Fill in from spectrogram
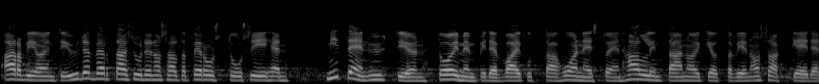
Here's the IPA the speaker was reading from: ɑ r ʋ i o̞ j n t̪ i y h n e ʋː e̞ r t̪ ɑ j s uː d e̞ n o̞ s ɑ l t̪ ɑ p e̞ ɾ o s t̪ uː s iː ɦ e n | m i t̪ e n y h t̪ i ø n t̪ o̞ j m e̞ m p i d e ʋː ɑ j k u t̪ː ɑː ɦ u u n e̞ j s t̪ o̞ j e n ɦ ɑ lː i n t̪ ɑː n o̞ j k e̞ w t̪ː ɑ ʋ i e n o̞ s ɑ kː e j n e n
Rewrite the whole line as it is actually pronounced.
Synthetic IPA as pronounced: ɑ r ʋ i o̞ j n t̪ i y h d e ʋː e̞ r t̪ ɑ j s uː d e̞ n o̞ s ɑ l t̪ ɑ p e̞ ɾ u s t̪ uː s iː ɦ e n | m i t̪ e n y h t̪ i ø n t̪ o̞ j m e̞ m p i d e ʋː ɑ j k u t̪ː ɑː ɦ u o n e̞ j s t̪ o̞ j e n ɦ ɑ lː i n t̪ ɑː n o̞ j k e̞ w t̪ː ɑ ʋ i e n o̞ s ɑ kː e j d e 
